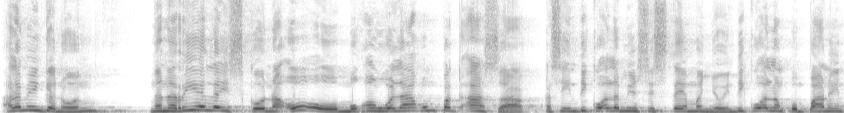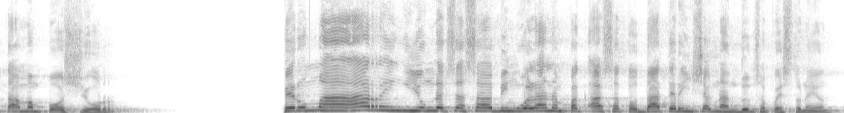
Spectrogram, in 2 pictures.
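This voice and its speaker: Middle-aged male Filipino pastor, high-pitched, animated sermon storyteller with dramatic swings in emphasis. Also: fast. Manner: animated storytelling, swings between emphatic highs and low asides. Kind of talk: preaching a sermon in Taglish.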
